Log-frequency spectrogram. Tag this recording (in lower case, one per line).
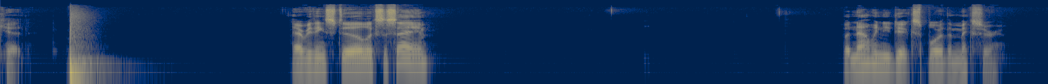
musical instrument
drum
music
bass drum
speech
